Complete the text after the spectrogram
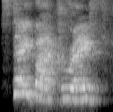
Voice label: Soldier Female, Battle Barks; Sinecure; en

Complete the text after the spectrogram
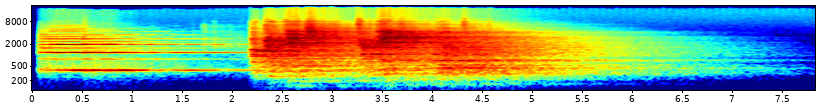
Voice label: Guild Announcer; Ambience; Warframe

